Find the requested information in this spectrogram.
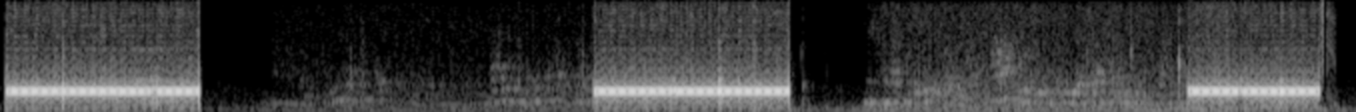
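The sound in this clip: Telephone ringback tone as a call connects: two steady, buzzy tone bursts of about two seconds each and the start of a third, separated by long quiet gaps with faint background noise.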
